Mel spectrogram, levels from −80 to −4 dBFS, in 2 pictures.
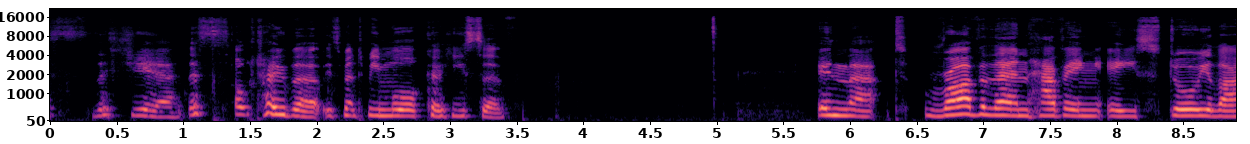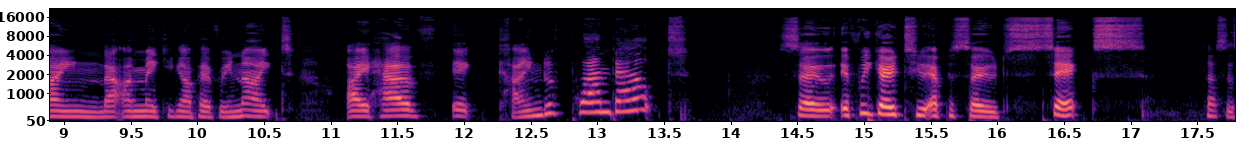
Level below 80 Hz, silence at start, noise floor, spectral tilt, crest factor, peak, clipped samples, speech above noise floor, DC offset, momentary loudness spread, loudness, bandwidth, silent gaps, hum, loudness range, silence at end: -66 dBFS; 0 s; -74 dBFS; -3.5 dB/octave; 22 dB; -8 dBFS; under 0.1%; 46 dB; under 0.1%; 18 LU; -28 LUFS; 16.5 kHz; none; none; 9 LU; 0 s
